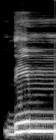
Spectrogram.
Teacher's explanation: ابھی آپ لوگ گنہ کرنا سیکھیے. دم، دیکھیے میں نون کی آواز کو ناک میں لے کی ہوں. دم، اس کو گنہ کرنا کہتے ہیں.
